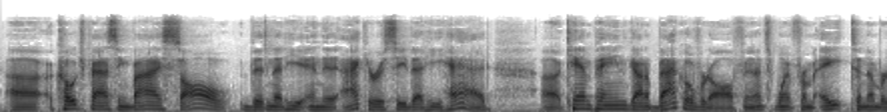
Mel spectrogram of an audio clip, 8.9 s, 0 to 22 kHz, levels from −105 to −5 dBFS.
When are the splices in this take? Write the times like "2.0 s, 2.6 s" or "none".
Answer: 2.6 s, 6.5 s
